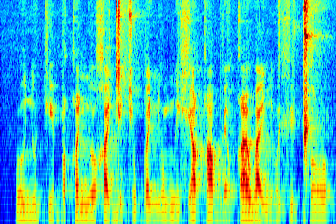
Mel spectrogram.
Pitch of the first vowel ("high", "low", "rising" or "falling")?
rising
